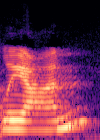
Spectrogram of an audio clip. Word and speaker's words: Lian: Lian, like Leanne, but Lian.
